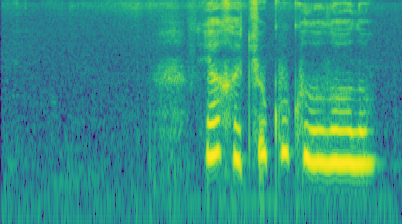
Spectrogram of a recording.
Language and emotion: Russian, sad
